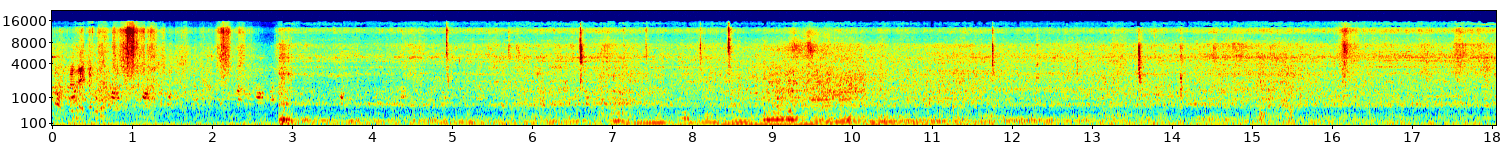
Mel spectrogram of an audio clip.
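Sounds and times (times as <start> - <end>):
vehicle engine running: 0.0 - 18.0
faint clicks: 4.9 - 8.6.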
